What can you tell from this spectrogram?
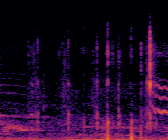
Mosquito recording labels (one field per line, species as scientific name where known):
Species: Mansonia uniformis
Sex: female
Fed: unfed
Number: one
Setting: cup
